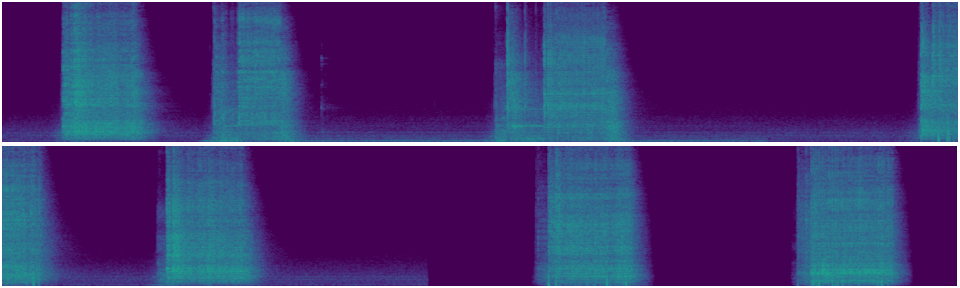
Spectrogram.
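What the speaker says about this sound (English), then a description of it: "As I tack all the pieces in one at a time" Welder tack welding steel bracket pieces on a Jeep Comanche: seven short crackling bursts of a second or two each, separated by pauses, with a steady low hum underneath during the first half.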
